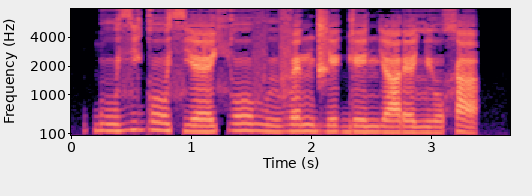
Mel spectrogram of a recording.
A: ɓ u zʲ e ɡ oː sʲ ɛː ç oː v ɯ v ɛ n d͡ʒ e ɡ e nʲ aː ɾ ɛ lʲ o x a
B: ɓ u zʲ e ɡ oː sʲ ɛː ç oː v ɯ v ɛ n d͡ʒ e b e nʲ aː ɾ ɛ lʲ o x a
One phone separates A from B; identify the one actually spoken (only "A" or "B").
A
